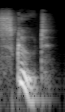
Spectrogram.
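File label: "scoot", British English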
